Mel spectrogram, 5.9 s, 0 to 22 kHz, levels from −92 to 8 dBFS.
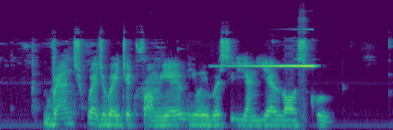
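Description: At 3.12 s a loudspeaker feedback squeal begins in the speech and runs until 4.81 s. The microphone is picking up the loudspeaker it feeds, and at about 3.2 kHz the loop gain passes one, so that frequency keeps reinforcing itself. Unlike a steady interfering tone or hum, it starts from nothing and swells over roughly a second and a half, ending about 15 dB above the speech as a piercing single-pitch howl.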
